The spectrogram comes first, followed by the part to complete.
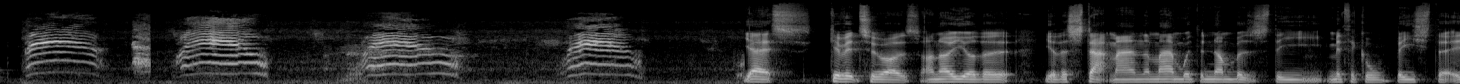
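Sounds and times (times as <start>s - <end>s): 
cat meowing: 0.2s - 4.8s, 5.5s - 6.5s
speech: 7.4s - 14.5s.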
